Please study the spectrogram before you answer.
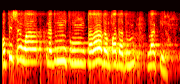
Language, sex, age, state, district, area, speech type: Manipuri, male, 45-60, Manipur, Kakching, rural, conversation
